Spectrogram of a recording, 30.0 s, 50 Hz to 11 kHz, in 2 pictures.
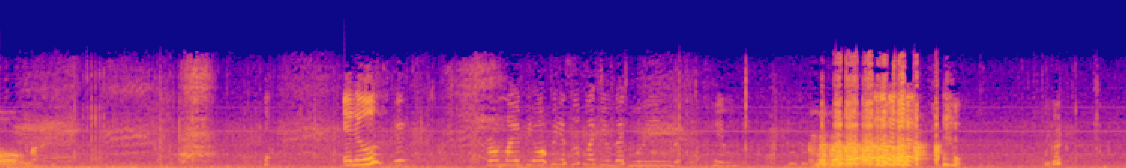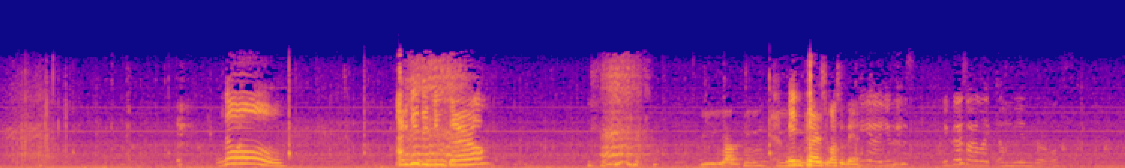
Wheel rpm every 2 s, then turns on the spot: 0, 0, 0, 0, 0, 0, 0, 0, 0, 0, 40, 10, 0, 0, 0.
none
